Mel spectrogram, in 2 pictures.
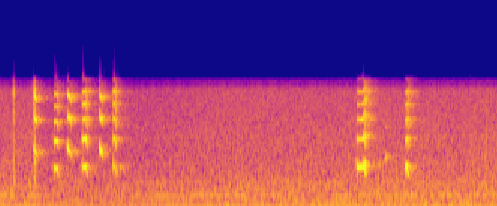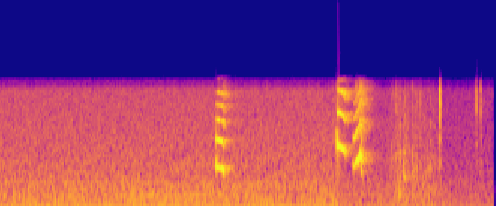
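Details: A female Shih Tzu puppy gives short, high, squeaky yips in quick bursts, with pauses between.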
